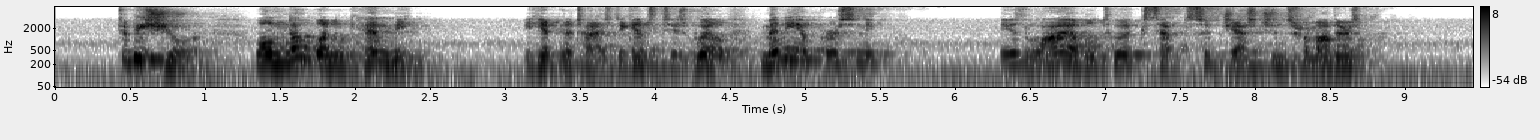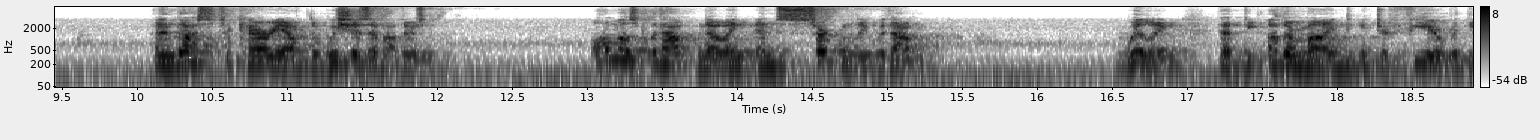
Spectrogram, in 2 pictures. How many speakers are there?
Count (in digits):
1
